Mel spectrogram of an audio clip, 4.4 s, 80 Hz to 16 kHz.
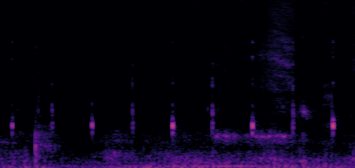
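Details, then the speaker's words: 2007 Chevy Colorado, turn-signal tick from a speaker behind the instrument cluster, heard in the cab after replacing the speaker: left signal gives clean, even ticks about once a second; normal turn signal ticking. "Left side. Hey, I have my TOCK, my signal sign, and we can hear it."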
